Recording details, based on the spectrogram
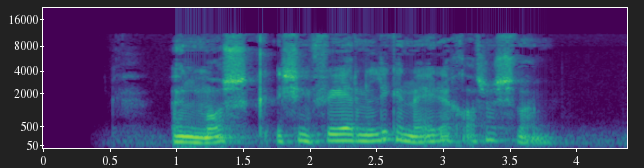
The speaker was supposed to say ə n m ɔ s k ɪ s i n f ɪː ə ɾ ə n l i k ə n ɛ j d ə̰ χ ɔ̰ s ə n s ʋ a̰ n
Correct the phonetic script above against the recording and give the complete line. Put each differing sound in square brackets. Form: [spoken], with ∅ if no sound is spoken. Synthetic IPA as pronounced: ə n m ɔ s k ɪ s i n f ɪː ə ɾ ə n l i k ə n [e] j d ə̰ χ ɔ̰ s ə n s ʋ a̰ n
